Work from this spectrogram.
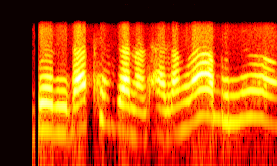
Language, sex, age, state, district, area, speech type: Bodo, female, 30-45, Assam, Chirang, rural, conversation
